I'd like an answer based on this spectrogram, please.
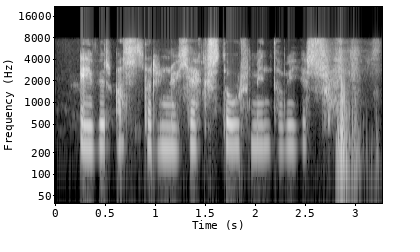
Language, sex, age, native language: Icelandic, female, 15, Icelandic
